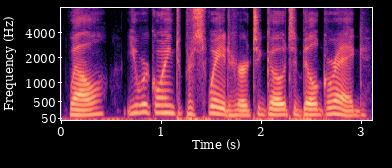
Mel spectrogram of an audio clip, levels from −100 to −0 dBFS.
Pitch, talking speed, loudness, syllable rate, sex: 155 Hz, 230 wpm, -17 LUFS, 5.4 syllables/s, male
